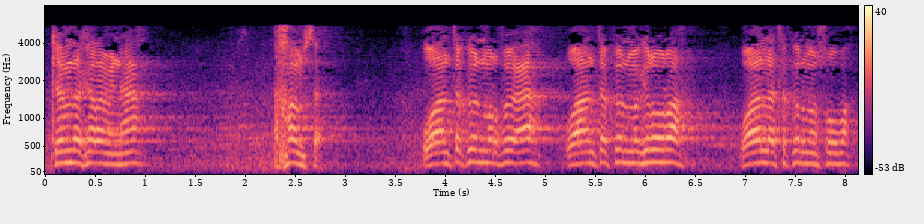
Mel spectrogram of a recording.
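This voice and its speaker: A man's voice: sits high, steady tone, moderate pace, pauses often, a little hiss or hum. A sheikh teaching Arabic spelling rules in a classroom lesson, reading from a text and explaining it, repeating key words and quizzing his students. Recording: echoey hall, dull lo-fi sound.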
